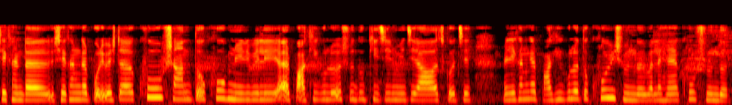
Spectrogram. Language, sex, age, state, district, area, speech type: Bengali, female, 30-45, West Bengal, Dakshin Dinajpur, urban, spontaneous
